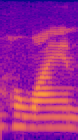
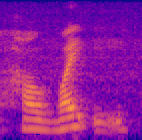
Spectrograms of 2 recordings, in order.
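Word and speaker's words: Hawaiʻi: about the pronunciation of hawaii and the w is either a or a soft sound and the eye has an okina or an apostrophe between the two eyes which is a glottal stop so it is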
